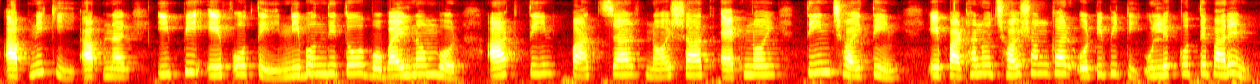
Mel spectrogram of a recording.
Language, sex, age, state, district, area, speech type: Bengali, female, 18-30, West Bengal, Bankura, rural, read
